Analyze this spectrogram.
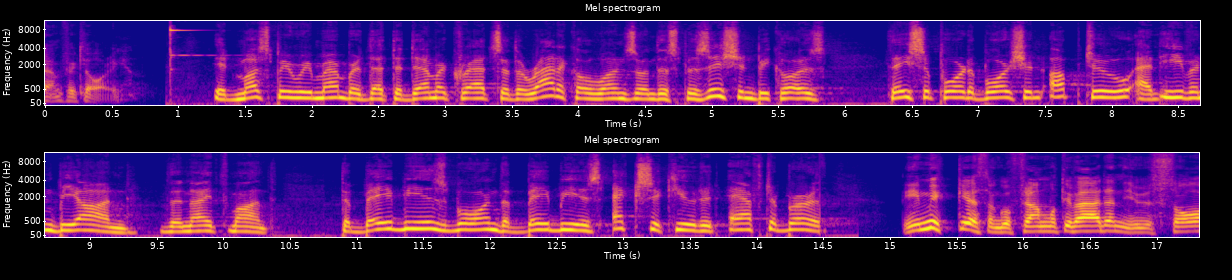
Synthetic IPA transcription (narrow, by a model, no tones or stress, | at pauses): ɛnfəkʰlɑ̰ːɾɪ̰ŋən | ɨt̚mʌst̚b̥iɹɪmɛ̃mbə˞d̪̚ðɨt̪̚ðɨdɛmɨkʰɹ̥ætsə˞ðəɹæɾɨkl̩ˠwʌ̃nzn̩ðɪspʰɨzɪʃɨ̃nbɨkʰʌz | ðeɪsɨpʰɔɹɾəbɔɹʃɨ̃nʌp̚tʰuɨ̃nivɨ̃nbiɑ̃nðɨnãɪ̃nθmʌ̃nθ | ðɨbeɪbiɪzbɔɹnðɨbeɪbiɪzɛksɨkʰjʉɾɨɾæftə˞bɜ˞θ | d̪̥ɛæɾmʏkːəsɔmɡoːɾfɾamːoːt̪ɪvæːɖənɪʉːɛsɑː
